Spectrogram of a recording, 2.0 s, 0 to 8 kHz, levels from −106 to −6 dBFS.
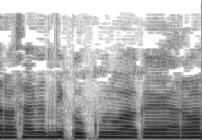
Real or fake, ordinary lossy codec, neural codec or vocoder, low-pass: fake; MP3, 32 kbps; codec, 44.1 kHz, 7.8 kbps, DAC; 7.2 kHz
